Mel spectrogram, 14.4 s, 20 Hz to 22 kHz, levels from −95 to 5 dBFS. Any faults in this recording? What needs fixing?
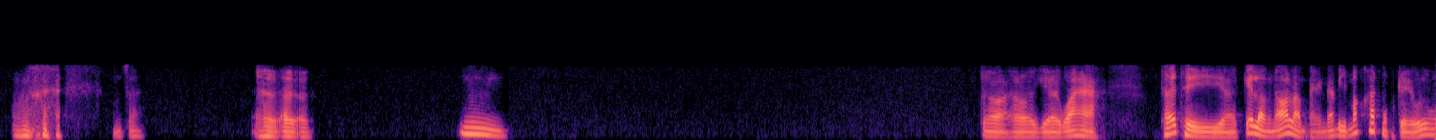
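The G.729 codec is audible across the whole recording. At 8 kbit/s it rebuilds speech from a vocal-tract filter, a pitch predictor and sparse pulses, and cuts everything above 4 kHz, so the speech sounds dull, rough and slightly synthetic. Preventing this means using a wideband codec such as G.722 or Opus.

VoIP packet loss concealed by the speech codec occurs at 1.90–1.93 s, 11.02–11.07 s and 13.04–13.23 s. The first two gaps each cover about 30 ms of lost audio, and the third covers about 60 ms. In each, the decoder extends its last pitch and filter state into a sound that fades, and the sound stays weak after packets resume. Better network QoS, forward error correction or a deeper jitter buffer would prevent the loss.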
